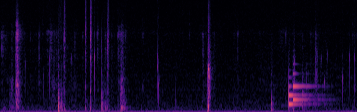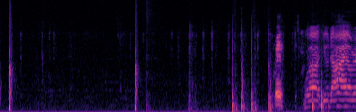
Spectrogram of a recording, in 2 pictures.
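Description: Wooden blocks are placed with short soft knocks.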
